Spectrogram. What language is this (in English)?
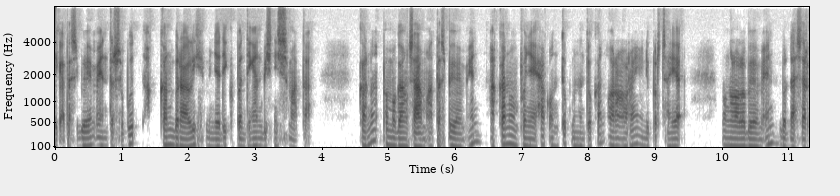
Indonesian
